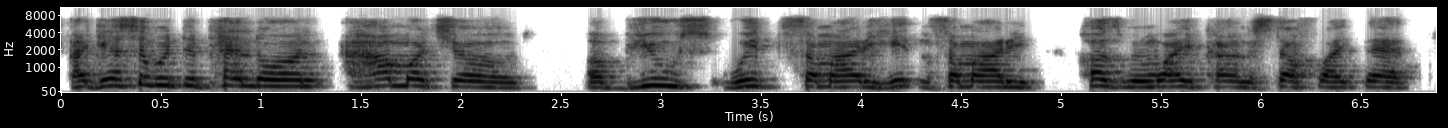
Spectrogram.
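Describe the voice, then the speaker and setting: A woman with a fairly high voice talks casually. She feels her way through her thoughts out loud, with some hesitation. The recording is dull and lo-fi. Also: steady tone, moderate pace. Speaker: stage play cast member being interviewed. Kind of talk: casual conversational talk. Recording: dull, lo-fi sound.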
